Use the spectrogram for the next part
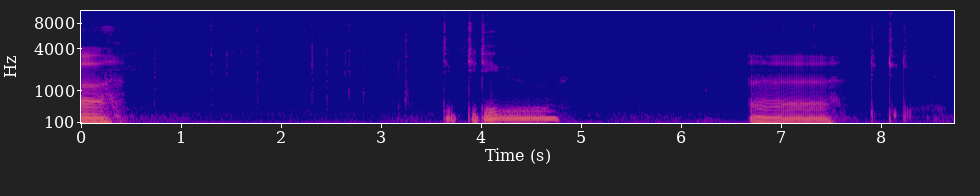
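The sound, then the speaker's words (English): Rapid, irregular keystrokes clatter on a computer keyboard, a steady patter of light clicks broken by two short bursts of voice in the middle and near the end. “I can't type.”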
